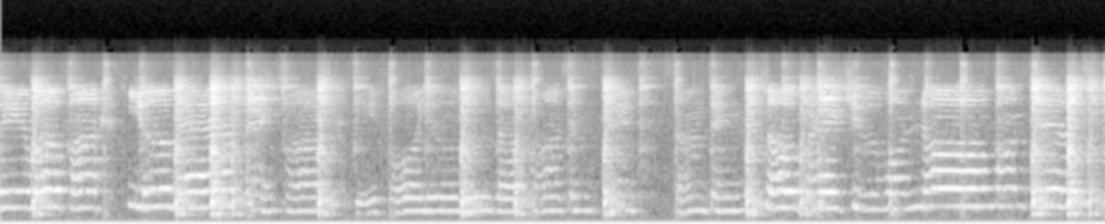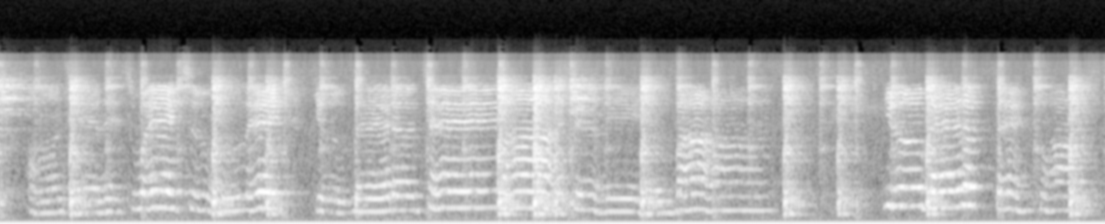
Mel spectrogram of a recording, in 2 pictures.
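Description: A song: a woman singing a melody over a backing track with regular drum hits.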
